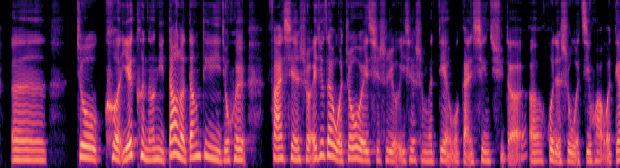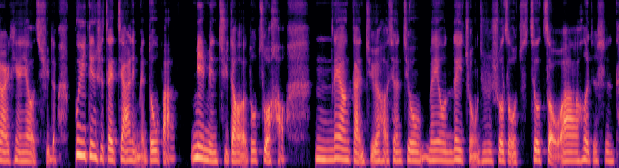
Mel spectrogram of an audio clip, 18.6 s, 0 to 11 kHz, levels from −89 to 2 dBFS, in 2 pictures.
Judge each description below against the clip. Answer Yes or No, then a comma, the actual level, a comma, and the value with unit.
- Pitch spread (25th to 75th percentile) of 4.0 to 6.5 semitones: No, average, 3.2 semitones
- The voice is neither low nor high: Yes, medium, 180 Hz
